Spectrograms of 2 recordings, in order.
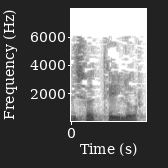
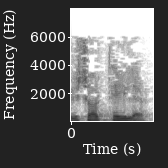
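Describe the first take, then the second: First: The surname ends with a full 'lor' sound. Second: The surname ends with a reduced 'ler' sound. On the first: The speaker calls it wrong. "اما آمریکایی نمیگه" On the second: The speaker calls it right. "میگه"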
